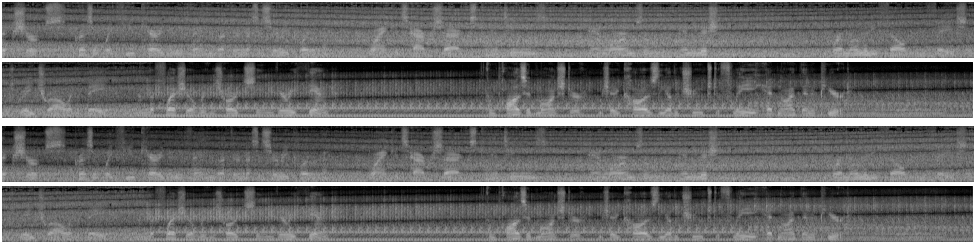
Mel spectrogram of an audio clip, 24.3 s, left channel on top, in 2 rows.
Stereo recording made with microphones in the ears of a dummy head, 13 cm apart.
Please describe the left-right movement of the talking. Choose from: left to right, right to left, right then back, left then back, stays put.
stays put.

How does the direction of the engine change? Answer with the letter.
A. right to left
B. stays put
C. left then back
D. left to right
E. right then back
D.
